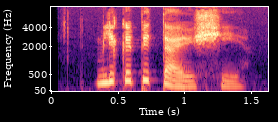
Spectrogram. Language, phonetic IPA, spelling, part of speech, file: Russian, [mlʲɪkəpʲɪˈtajʉɕːɪje], млекопитающие, noun, Ru-млекопитающие.ogg
- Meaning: nominative plural of млекопита́ющее (mlekopitájuščeje)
